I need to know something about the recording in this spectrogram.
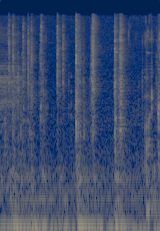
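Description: Computer keyboard keystrokes: a handful of separate, irregularly spaced key presses as a formula is typed and entered.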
